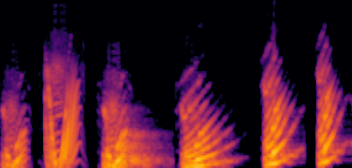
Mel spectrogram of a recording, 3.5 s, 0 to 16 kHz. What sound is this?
6 sounds of "jump" . If you want to use this sound, you have to cut out the section you like.
Edited in Audacity.
Sorry, I don't remember what the original sound was :) I only know that the original sound was recorded with the mi a2 litle phone and then edited for a long time in audacity.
